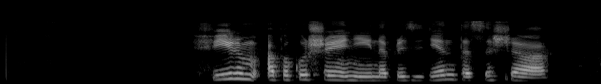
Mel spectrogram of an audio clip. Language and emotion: Russian, neutral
